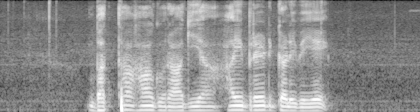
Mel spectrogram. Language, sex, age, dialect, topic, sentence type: Kannada, male, 18-24, Coastal/Dakshin, agriculture, question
